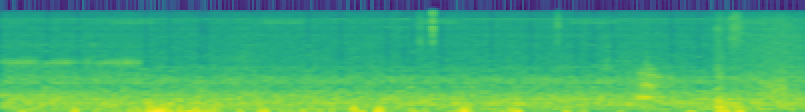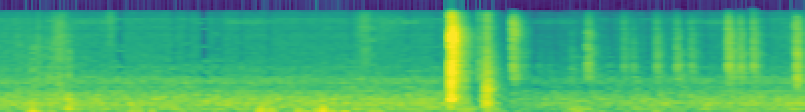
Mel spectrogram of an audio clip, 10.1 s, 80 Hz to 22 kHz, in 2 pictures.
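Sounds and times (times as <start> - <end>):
electric fan running: 0.0 - 10.0
sharp clicks: 7.8 - 10.0.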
